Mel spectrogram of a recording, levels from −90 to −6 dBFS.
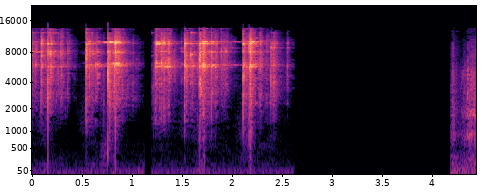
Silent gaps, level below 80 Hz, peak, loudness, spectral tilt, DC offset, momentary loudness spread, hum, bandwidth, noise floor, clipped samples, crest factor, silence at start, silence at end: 3.13-4.01 s; -68 dBFS; 0 dBFS; -16 LUFS; 5.5 dB/octave; under 0.1%; 9 LU; none; 15 kHz; -83 dBFS; under 0.1%; 22 dB; 0 s; 0 s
